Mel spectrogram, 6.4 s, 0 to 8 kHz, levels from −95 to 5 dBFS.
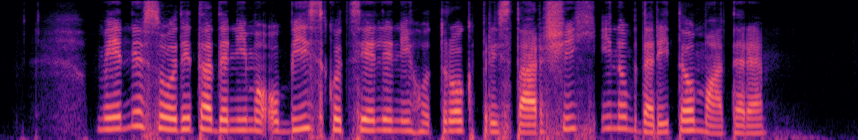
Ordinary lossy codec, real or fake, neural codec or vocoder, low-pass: none; fake; codec, 16 kHz, 16 kbps, FreqCodec, smaller model; none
